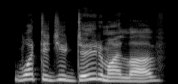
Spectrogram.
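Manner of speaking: high anguished scream; screaming in pain. A narrator's reading. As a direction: cry out in agony. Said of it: "Joseph kept screaming out in pain".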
